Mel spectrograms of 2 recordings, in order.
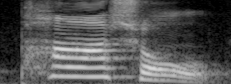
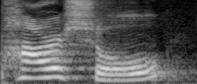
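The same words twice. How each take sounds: First: It is said with no R sound. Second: It is said with an R sound. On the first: "this is the British variety, so I don't pronounce this R sound" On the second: "It's not partial, that would be American"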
